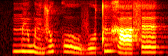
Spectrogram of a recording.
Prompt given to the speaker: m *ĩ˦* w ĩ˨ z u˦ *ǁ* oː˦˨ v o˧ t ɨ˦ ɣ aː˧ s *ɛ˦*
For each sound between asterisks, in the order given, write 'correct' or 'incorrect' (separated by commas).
correct, incorrect, correct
